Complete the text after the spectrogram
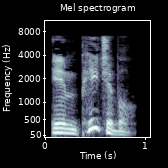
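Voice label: "impeachable", British English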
